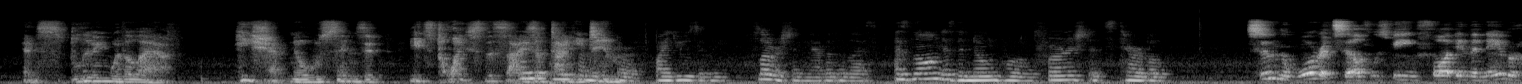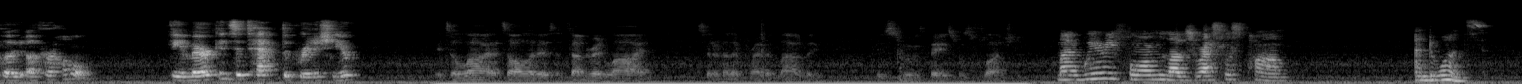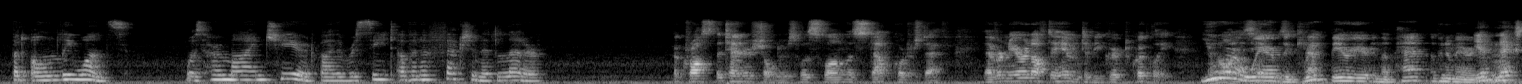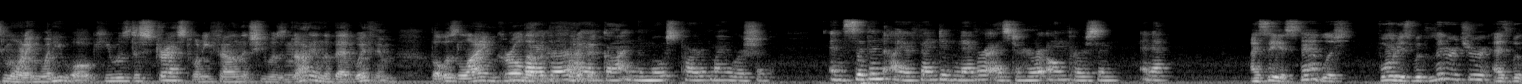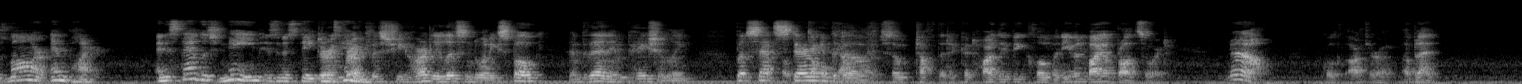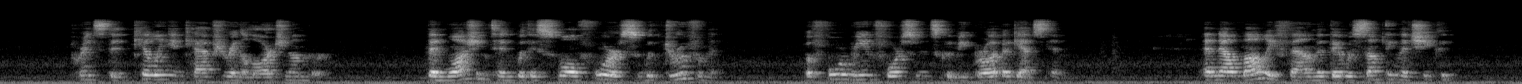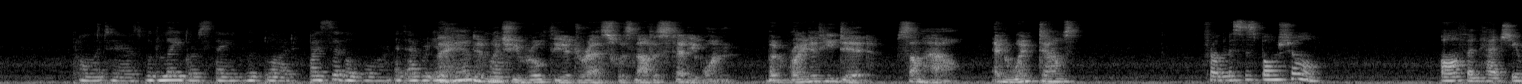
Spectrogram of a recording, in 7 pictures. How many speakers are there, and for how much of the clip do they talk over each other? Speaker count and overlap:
ten, about 7%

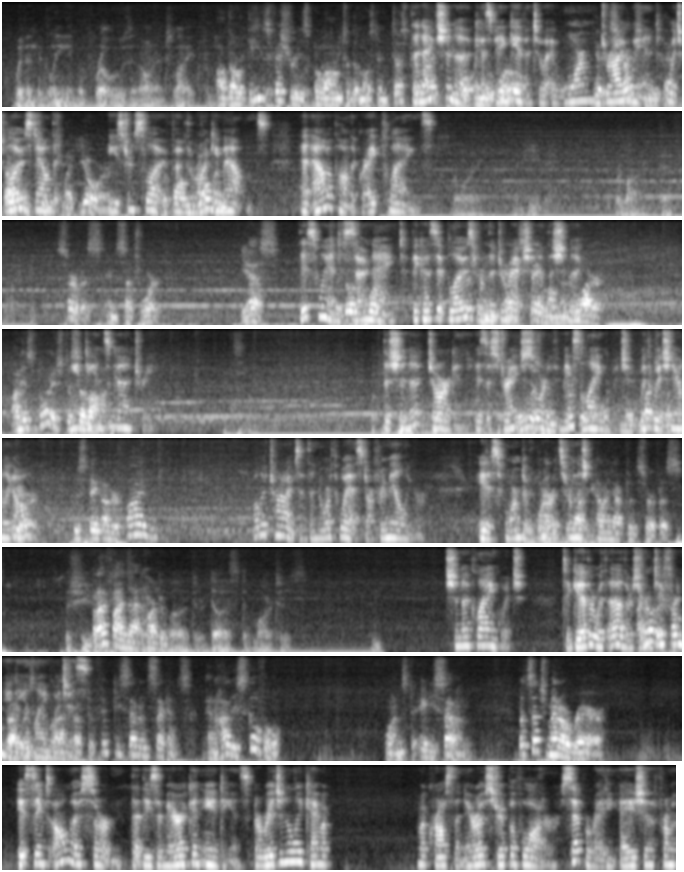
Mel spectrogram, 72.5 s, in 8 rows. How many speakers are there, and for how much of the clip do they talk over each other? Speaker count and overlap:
three, about 28%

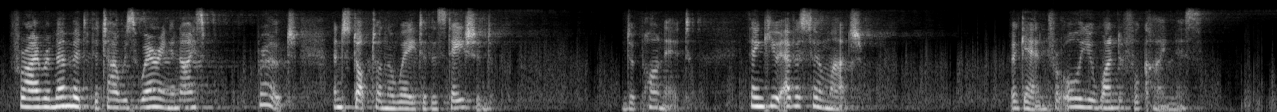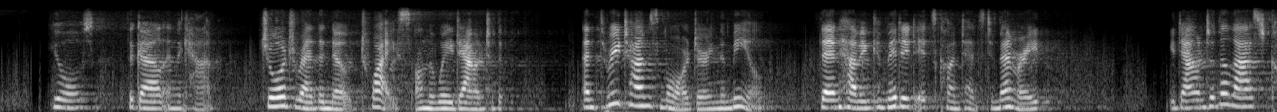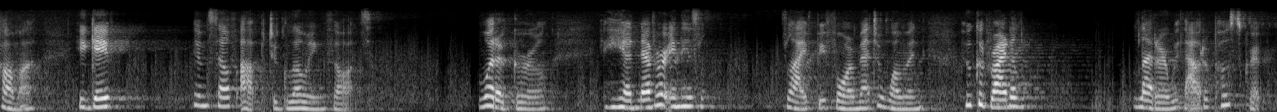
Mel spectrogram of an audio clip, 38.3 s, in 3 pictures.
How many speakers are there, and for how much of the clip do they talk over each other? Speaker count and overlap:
one, no overlap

